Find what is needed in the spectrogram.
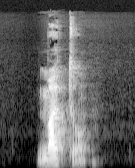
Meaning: jailer
- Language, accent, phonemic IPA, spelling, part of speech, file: French, France, /ma.tɔ̃/, maton, noun, LL-Q150 (fra)-maton.wav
